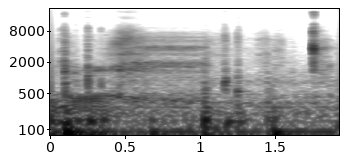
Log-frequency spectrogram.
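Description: Keys tapped on a computer keyboard in a loose, irregular run of close clicks, a few heavier strokes among lighter ones, with no speech.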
